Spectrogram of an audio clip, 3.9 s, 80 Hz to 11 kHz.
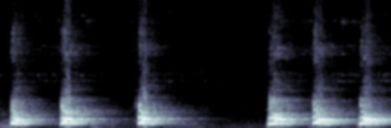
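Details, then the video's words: Blue Pit Bully puppy "dominating" an adult Staffordshire Pitbull Terrier: six sharp, mid-pitched barks, three spaced about 0.7 seconds apart, a pause, then three more in quick succession. "Blue Pit Bully Puppy "Dominating" Adult Staffordshire Pitbull Terrier"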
